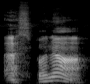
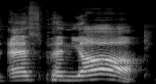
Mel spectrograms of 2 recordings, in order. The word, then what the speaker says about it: España: couple behind Drag Race España. I mean... Hold on a minute. You want to have sex with Latin boys and you can't even pronounce a tilde over an N? It's España!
